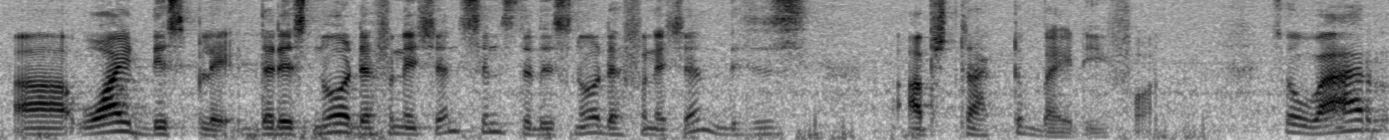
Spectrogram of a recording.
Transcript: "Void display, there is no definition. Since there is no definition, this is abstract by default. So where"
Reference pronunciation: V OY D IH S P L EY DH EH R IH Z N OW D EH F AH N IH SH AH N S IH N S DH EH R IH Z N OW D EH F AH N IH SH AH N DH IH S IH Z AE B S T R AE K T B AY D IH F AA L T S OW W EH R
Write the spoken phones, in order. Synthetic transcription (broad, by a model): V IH D IH S P L EY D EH R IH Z N OW D EH F AH N IH SH AH N S IH N S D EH R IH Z N OW D EH F AH N IH SH AH N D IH S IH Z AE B S T R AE K T B AY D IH F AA T S OW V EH R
